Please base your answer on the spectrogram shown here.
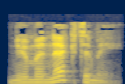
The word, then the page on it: pneumonectomy: British English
